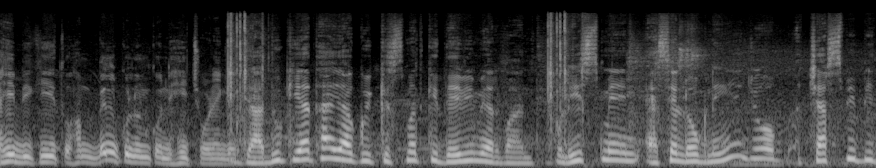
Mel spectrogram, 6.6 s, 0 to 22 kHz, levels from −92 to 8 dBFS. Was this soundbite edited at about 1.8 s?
yes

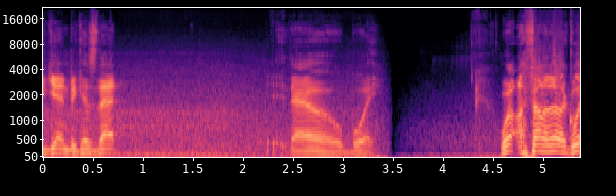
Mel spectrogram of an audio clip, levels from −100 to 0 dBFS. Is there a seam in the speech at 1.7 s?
no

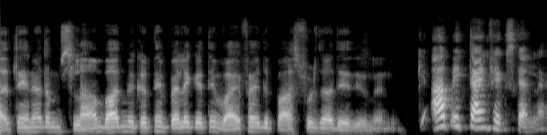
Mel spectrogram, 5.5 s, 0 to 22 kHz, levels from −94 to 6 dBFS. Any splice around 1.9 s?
no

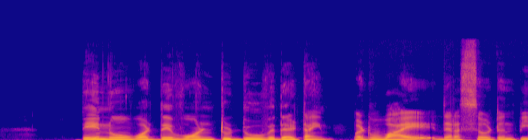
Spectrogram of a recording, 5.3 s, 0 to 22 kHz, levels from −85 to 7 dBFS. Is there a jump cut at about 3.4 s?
yes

